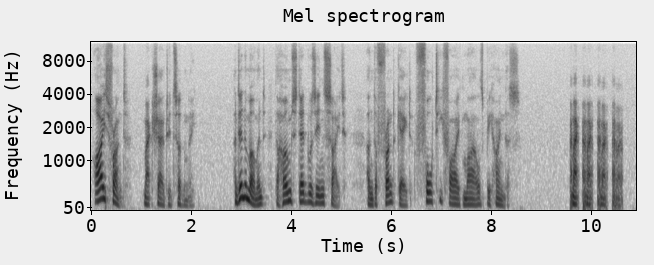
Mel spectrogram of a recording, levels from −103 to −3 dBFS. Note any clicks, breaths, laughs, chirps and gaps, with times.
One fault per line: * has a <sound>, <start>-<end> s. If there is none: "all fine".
* has a laugh, 9.6-10.6 s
